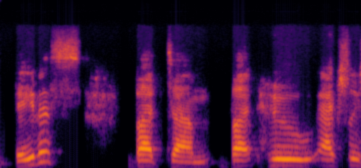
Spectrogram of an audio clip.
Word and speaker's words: Davies: named Paul uh well Paul Davies but I think Paul pronounce it Davis but um but who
